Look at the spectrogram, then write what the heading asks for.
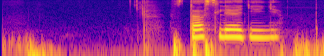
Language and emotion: Russian, neutral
